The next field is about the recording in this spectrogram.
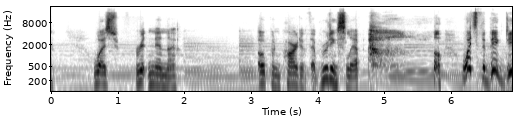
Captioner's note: laughs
